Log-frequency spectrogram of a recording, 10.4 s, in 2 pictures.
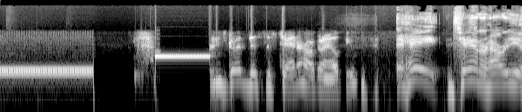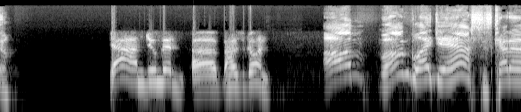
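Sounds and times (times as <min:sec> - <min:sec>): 
telephone dial tone as a call is placed to a call centre: 0:00.0 - 0:01.0
speech: 0:02.3 - 0:05.4, 0:06.3 - 0:10.4.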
